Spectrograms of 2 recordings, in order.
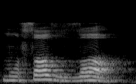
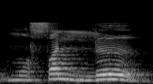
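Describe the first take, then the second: First: The L is thick, with a full open vowel. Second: The L is thin, with a leaning vowel. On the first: "Taglidz fathah" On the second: "tarkik taklil"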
